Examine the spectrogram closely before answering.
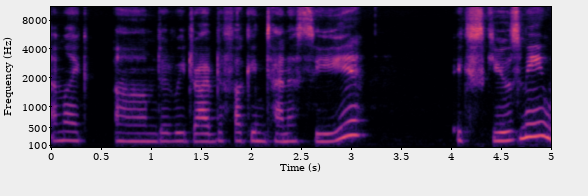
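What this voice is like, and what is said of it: Usual voice. Nothing is said of it.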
